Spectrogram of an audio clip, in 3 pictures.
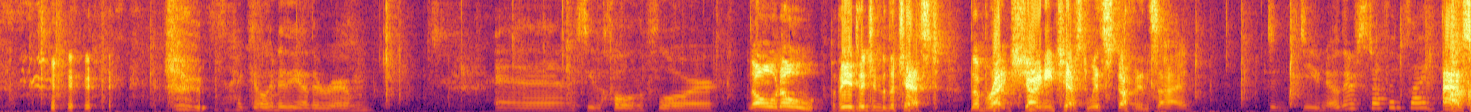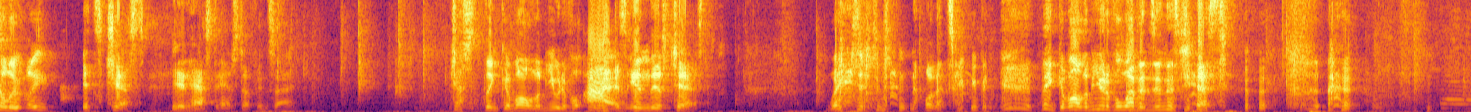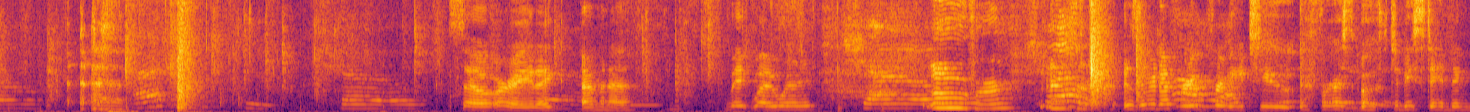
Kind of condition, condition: fault, sounds in the background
